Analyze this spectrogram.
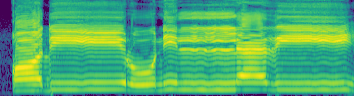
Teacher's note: نون کو لام کے ساتھ ملائیں گے، پھر یہ خالی الف چلا جائے گا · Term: چھوٹا نون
